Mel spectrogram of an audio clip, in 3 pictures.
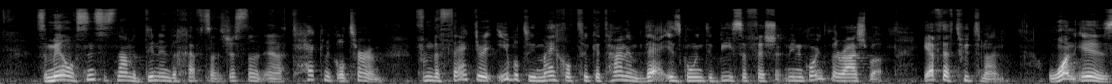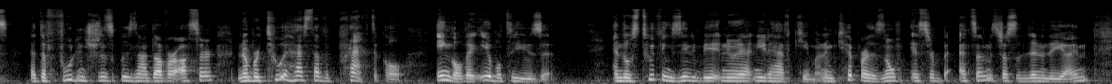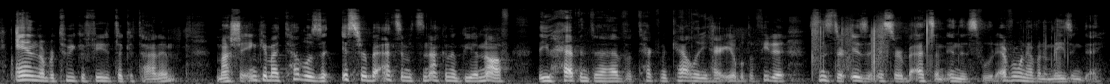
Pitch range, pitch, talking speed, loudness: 150-185 Hz, 165 Hz, 250 wpm, -22 LUFS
